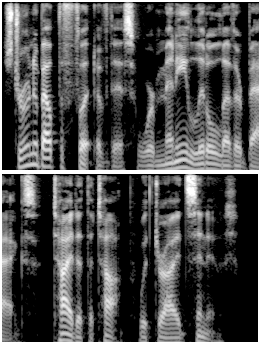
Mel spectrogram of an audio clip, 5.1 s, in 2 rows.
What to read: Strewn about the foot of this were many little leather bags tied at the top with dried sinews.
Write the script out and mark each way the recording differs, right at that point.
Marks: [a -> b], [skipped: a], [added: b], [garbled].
Strewn about the foot of this were many little leather bags tied at the top with dried sinews.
